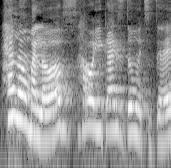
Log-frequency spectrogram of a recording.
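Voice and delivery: loud, bright hello to the fans; excited greeting. Real, not acted. Vlogger greeting her viewers with a loud excited hello. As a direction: burst in cheerfully with the hello.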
